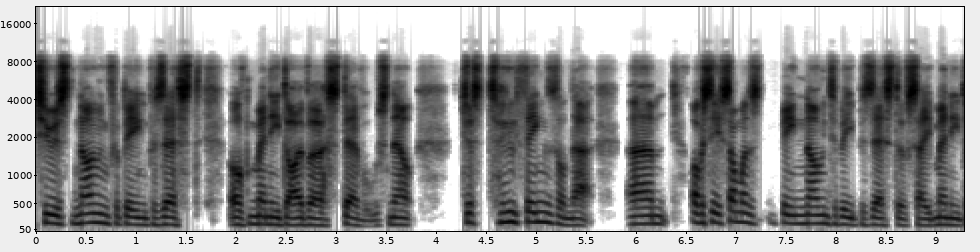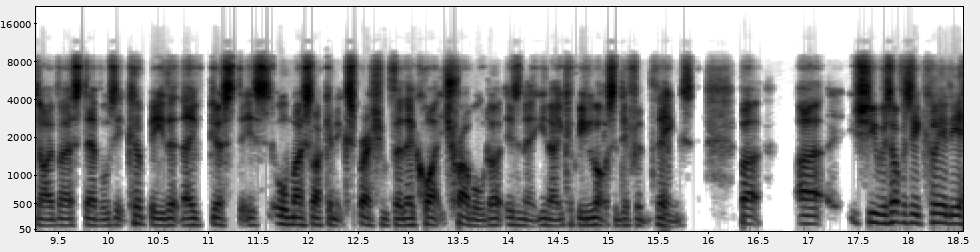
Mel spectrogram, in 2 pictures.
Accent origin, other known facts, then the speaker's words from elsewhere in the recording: United Kingdom; we're British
